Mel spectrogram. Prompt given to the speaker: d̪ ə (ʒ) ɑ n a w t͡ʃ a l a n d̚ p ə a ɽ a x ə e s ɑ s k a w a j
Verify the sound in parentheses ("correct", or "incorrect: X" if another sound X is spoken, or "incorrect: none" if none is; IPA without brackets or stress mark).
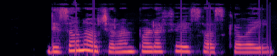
incorrect: z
